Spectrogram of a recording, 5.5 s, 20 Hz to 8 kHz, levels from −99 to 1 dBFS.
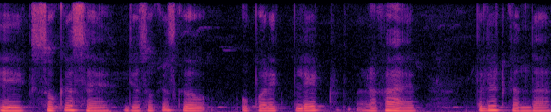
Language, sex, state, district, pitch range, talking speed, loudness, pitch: Hindi, male, Bihar, Supaul, 130-160 Hz, 175 wpm, -40 LUFS, 140 Hz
